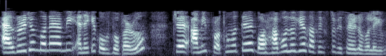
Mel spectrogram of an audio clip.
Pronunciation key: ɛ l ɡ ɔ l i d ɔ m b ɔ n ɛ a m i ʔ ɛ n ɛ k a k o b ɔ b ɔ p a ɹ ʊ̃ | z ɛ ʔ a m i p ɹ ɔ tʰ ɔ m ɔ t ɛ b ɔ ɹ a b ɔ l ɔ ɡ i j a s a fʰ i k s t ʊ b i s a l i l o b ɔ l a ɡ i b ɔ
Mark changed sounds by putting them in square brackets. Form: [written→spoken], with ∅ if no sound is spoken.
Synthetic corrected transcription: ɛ l ɡ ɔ [l→ɹ] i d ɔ m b ɔ n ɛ a m i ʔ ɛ n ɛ k [a→ɛ] k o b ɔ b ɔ p a ɹ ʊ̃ | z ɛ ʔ a m i p ɹ ɔ tʰ ɔ m ɔ t ɛ b ɔ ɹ a b ɔ l [ɔ→o] ɡ i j a s a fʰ i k s t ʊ b i s a [l→ɹ] i l o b ɔ l a ɡ i b ɔ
